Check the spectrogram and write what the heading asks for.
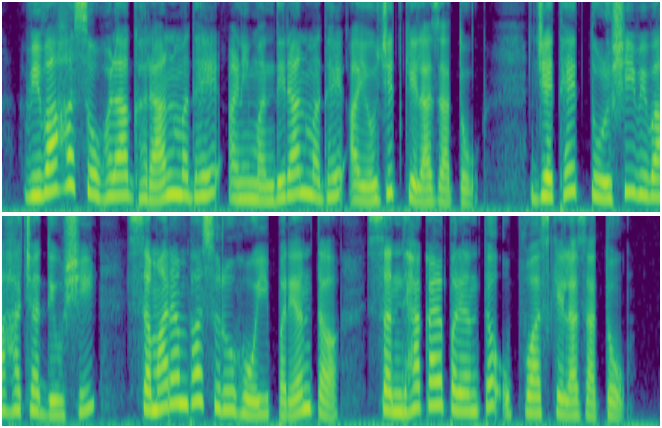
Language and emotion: Marathi, neutral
